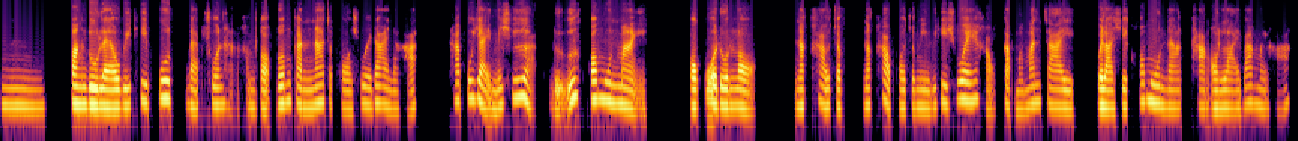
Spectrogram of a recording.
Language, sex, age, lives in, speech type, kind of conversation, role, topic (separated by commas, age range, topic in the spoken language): Thai, female, 25-29, Thailand, read, expert-assistant, asker, นักข่าวมีวิธีฝึกสังเกตข่าวจริงกับข่าวปลอมในชีวิตประจำวันยังไงบ้าง?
